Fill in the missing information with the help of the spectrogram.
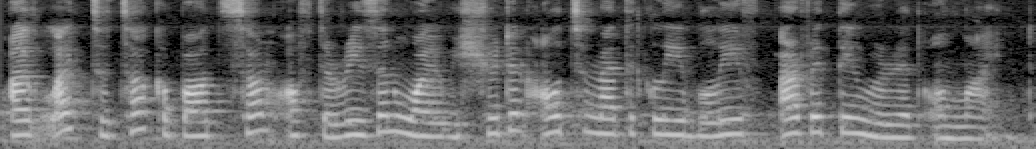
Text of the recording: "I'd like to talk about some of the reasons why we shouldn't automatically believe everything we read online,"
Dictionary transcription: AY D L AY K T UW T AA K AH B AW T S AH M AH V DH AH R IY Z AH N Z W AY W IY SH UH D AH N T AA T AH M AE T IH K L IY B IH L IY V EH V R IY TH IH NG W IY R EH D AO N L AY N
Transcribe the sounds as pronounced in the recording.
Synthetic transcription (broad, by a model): AY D L AY K T UW T AA K AH B AW T S AH M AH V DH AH R IY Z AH N W AY W IY SH UH D AH N T AA T AH M AE T IH K L IY B IH L IY V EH V R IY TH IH NG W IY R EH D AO N L AY N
